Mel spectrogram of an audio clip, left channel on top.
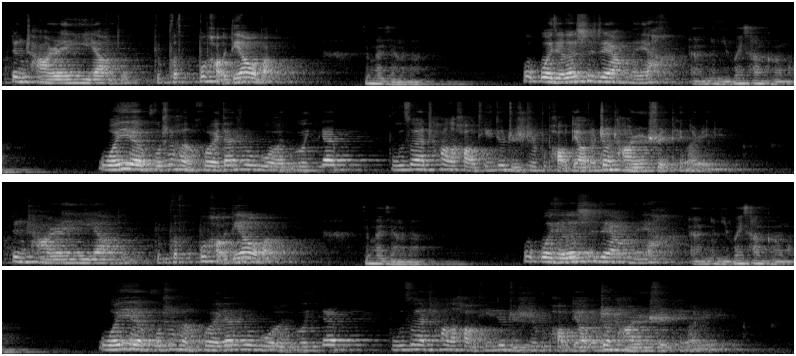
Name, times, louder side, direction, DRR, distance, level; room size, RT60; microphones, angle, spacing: voice 1, 0.1-2.7 5.2-6.7 8.9-11.4 11.8-15.1, left 2 dB, 75° left, 5 dB, 0.9 m, -22 dB
voice 2, 3.2-4.3 6.9-8.0 10.6-11.0, equal, 10° right, 5 dB, 0.4 m, -29 dB
7.0 x 6.8 x 3.9 m, 1.1 s
head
